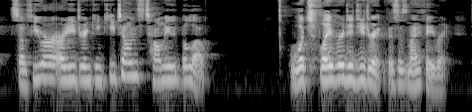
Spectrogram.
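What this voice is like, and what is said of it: Stuffed-up, congested voice. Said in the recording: “I sound super stuffed up.”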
